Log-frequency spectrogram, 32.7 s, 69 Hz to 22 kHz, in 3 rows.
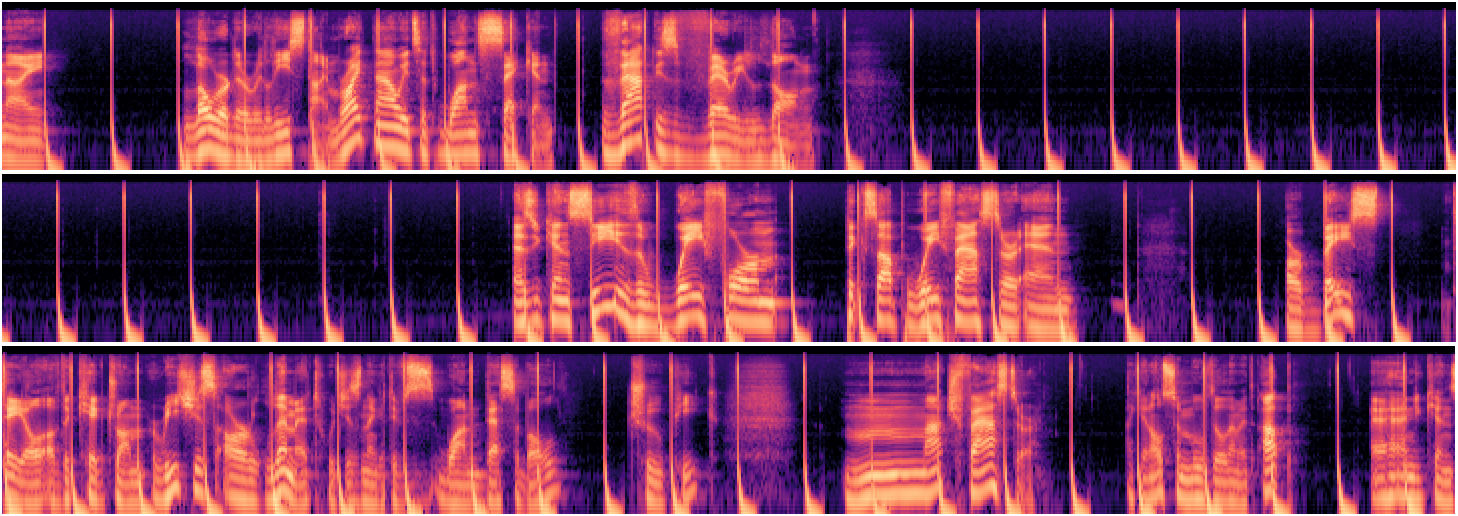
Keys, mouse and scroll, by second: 6.2-13.3 drag, 29.5-31.5 drag.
